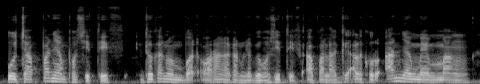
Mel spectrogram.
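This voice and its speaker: Co-host man, low and gravelly, agreeable, summarizes. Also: quick pace. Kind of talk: casual interview.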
